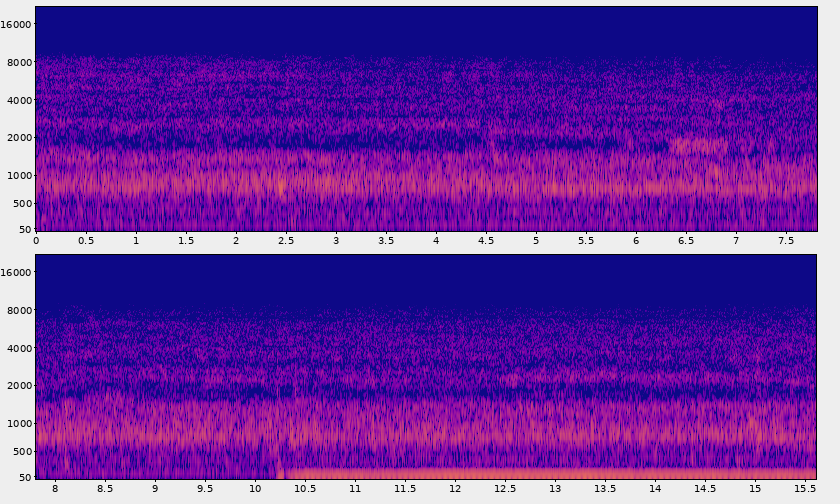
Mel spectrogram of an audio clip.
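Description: A hair dryer blows steadily to dry layered craft pieces, a constant whooshing hiss that holds for the whole stretch and grows a little fuller near the end, with no voices over it.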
